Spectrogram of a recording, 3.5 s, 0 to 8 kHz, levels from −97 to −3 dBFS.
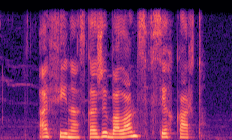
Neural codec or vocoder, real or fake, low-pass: none; real; 7.2 kHz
